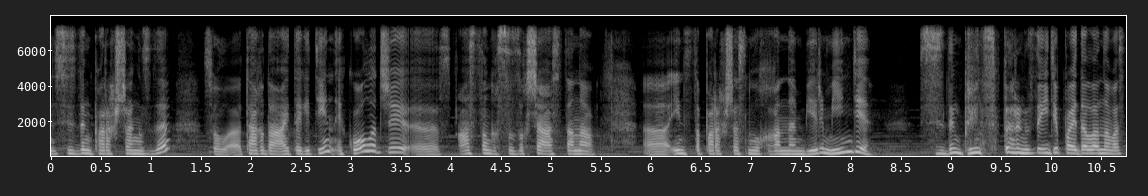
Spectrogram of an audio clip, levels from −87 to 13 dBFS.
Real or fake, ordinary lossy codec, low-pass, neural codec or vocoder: real; none; 7.2 kHz; none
